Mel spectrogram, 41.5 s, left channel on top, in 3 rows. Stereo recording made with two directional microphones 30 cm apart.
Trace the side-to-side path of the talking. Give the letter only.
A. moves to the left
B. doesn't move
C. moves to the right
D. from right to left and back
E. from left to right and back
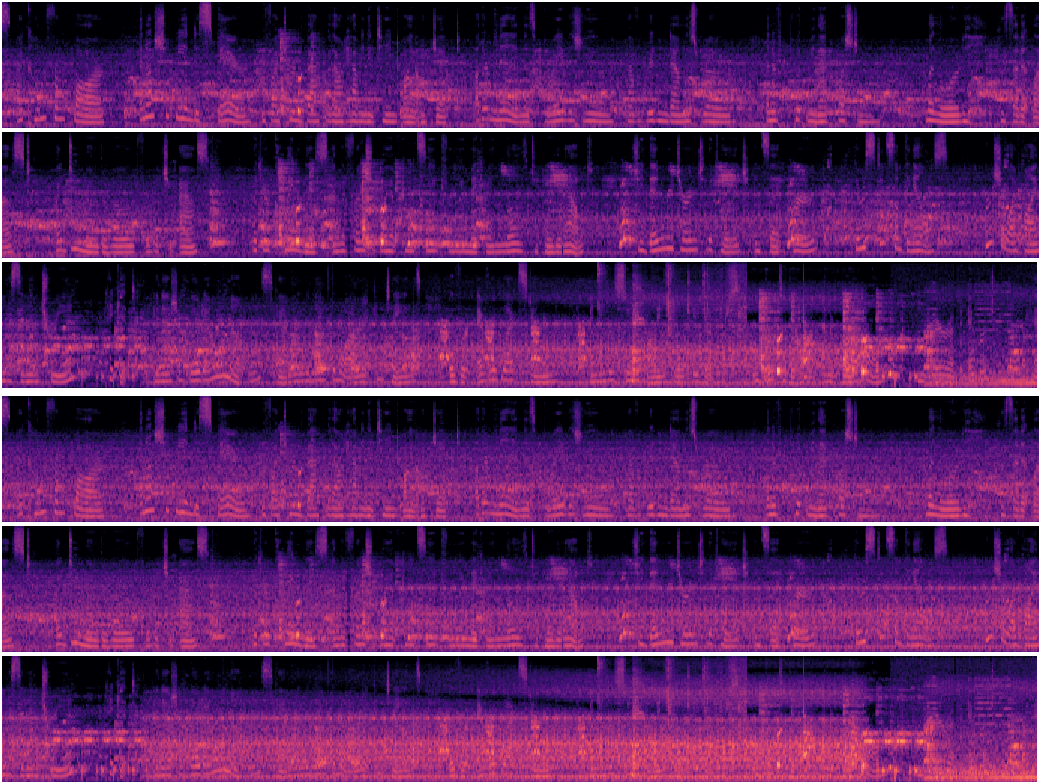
B.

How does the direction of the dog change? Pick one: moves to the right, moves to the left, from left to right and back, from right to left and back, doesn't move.
moves to the right.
